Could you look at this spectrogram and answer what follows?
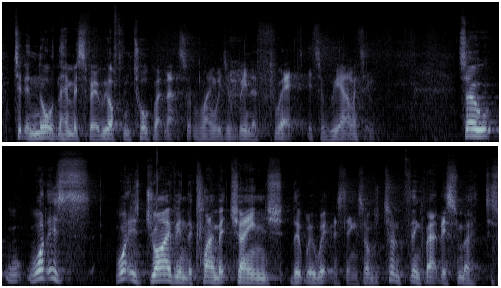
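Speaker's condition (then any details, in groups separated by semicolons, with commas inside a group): No condition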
